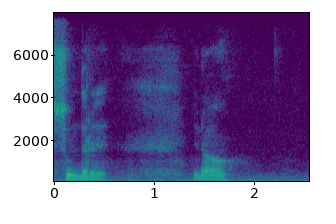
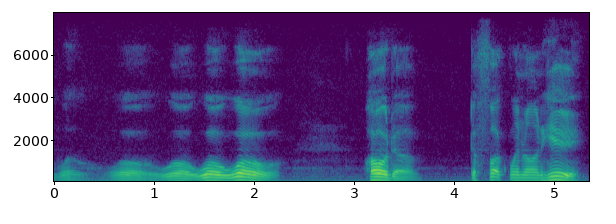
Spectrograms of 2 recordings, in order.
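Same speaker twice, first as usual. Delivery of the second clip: backing off in shock, getting louder; startled disbelief; 7 dB louder, slower than usual. Retold or imitated. Asta reacting to smiling Noelle, loud startled disbelief.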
